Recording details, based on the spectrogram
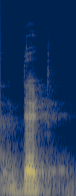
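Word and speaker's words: debt: कुछ बच्चे इसको बैड डेप्ट बोलते हैं, बी नहीं होता बोलने को में, बी साइलेंट है, तो बैड डेट होता है।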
